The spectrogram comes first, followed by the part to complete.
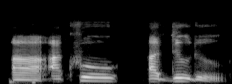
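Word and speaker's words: Akufo-Addo: the president of Ghana, Akufo Addo, that's how I pronounce it, and he's more than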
